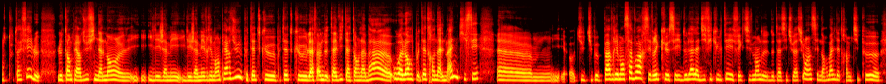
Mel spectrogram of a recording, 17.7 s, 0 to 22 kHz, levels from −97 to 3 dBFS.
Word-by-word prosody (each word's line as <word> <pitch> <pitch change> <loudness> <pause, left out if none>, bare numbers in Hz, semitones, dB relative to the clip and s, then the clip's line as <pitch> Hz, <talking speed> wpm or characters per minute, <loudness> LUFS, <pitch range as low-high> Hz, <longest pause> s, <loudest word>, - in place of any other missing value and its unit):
Tout - - -20
à 215 +1 -4
fait, 355 +9 -1
le 360 - +1 0.4
le 205 0 +2
temps 215 -2 +2
perdu 200 +1 0
finalement, 205 -2 +2
heu, 170 -2 -1
i - - -6
i 190 - -8
i - - -17
il 185 -1 -4
est 185 - +1
jamais 180 -1 -1
il 175 +1 -6
est 180 - +3
jamais 175 +2 0
vraiment 195 +1 -1
perdu. 265 +8 +4
Peut-être 210 -3 -2
que 205 -3 +2
peut-être 215 +4 0
que 215 - -5
la 190 -1 +5
femme 200 +2 +2
de 195 - +4
ta 190 0 +1
vie 220 +4 -2
t'attend 185 -2 -1
là-bas, 210 +3 +3
heu, - - +1
ou 250 0 +4
alors 235 0 +6
peut-être 230 0 0
en 205 -1 0
Allemagne, 195 - +2
qui 280 -7 -8
sait, 250 +3 -4 0.4
hem, 175 -4 -2
il 165 - -9
y - - -10
a, - - -19
heu, - - -8
tu 185 +3 -11
tu 190 +2 -10
peux 205 +1 -2
pas 230 +5 +3
vraiment 235 0 +3
savoir. 275 +3 +2
C'est 225 - -2
vrai 220 +2 +4
que 225 -1 -1
c'est 210 0 -4
de 215 +3 -2
là, 235 +1 +3
la 225 -2 +3
difficulté 220 +2 -5
effectivement 205 +1 -5
de 205 -4 -2
de 185 +1 -8
ta 185 0 -6
situation, 185 +4 -6
hein. 230 - -2
C'est 235 -2 -8
normal 200 +4 -4
d'être 200 -4 -7
un 180 - -8
petit 175 0 -11
peu, 215 - -6 0.2
heu, - - -10
205 Hz, 240 wpm, -22 LUFS, 185-225 Hz, 0.4 s, alors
